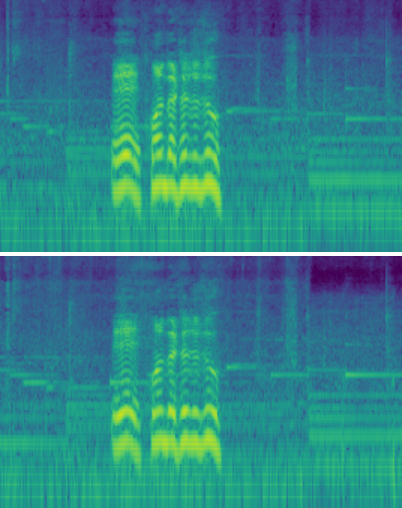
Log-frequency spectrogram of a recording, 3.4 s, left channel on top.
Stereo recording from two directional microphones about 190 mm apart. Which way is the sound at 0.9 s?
30° left (ahead or behind).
